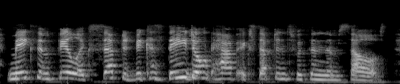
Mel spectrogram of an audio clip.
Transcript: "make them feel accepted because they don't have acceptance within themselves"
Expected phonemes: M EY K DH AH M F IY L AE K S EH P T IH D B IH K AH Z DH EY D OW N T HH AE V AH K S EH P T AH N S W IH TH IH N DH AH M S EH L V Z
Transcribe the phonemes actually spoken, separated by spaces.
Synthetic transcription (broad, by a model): M EY K DH AH M F IY L AE K S EH P T IH D B IH K AH Z DH EY D OW N T HH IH V AH K S EH P T AH N S W IH TH IH N DH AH M S EH L V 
